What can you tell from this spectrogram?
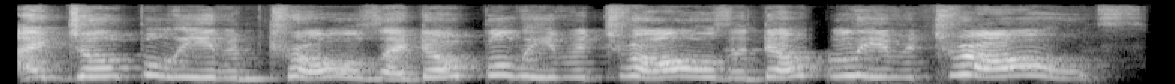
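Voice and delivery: high, whiny copy of the troll's voice; whiny troll mimic. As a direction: mimic him but whinier. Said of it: "in his voice, but a little bit whinier".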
